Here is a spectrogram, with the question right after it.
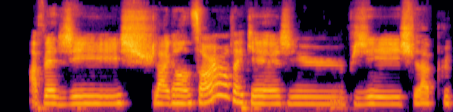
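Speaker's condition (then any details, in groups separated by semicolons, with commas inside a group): Stuttering; stuttering diagnosed around age four, several speech therapists since primary school, therapy aided acceptance; age 18, much better in recent years, some less good days, harder at end of school year; may get stuck, some blocks during presentations, similar in English and French; prolonged sounds, blocks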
